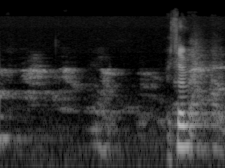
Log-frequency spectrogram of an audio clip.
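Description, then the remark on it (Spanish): A dog lets out a short, sharp bark near the end, with a person's voice talking through the rest of the moment. “Olvídate del perro que está ladrando y concentrate en lo que estamos terminando de ver.”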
